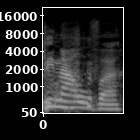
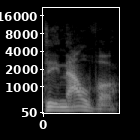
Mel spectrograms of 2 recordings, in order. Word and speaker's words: Dinalva: I can't pronounce it. Dinalva. Dinalva.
